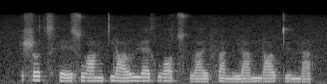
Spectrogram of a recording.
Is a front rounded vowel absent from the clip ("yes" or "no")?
no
